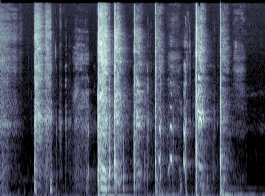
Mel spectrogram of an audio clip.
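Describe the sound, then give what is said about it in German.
Harsh, forceful coughing from someone choking on their own saliva, a rapid run of several loud coughs with short gasping gaps between them and no speech. “Ich habe mich verschluckt.”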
